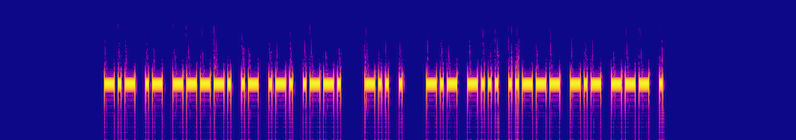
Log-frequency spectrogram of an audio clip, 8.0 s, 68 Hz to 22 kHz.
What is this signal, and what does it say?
Morse code, heard as a keyed tone, about 34 wpm, 700 Hz. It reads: KA9ARP DE KB2KOE
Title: USA Callsign DE Callsign - 6 Characters - 35wpm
